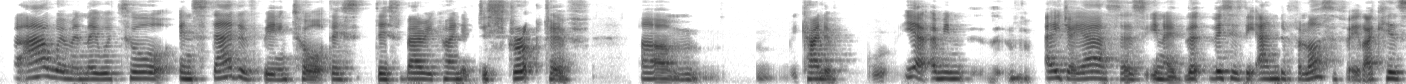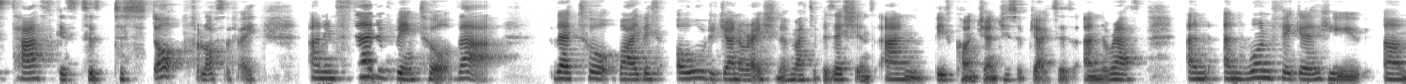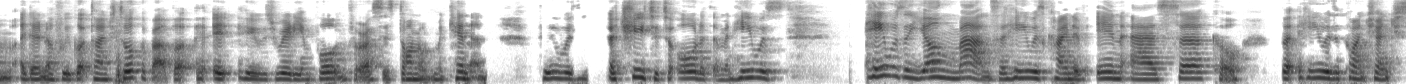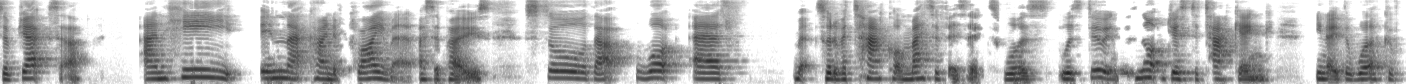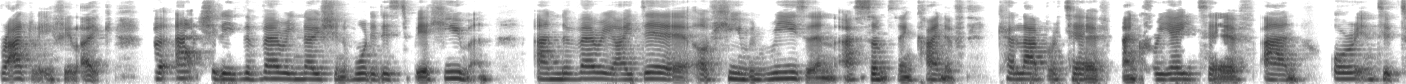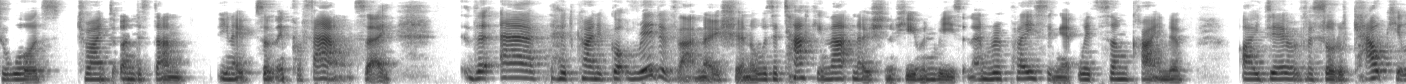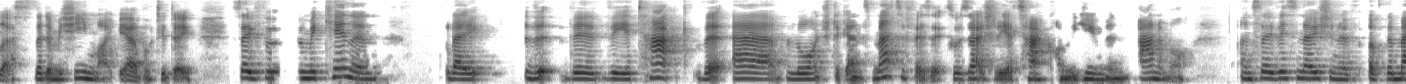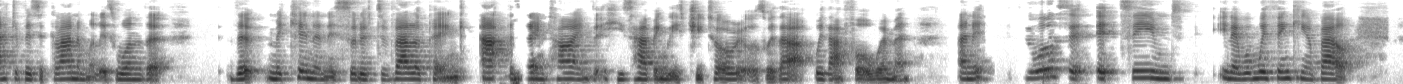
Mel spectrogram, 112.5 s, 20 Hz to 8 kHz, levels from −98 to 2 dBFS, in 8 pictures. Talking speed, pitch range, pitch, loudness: 160 wpm, 205-235 Hz, 220 Hz, -24 LUFS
